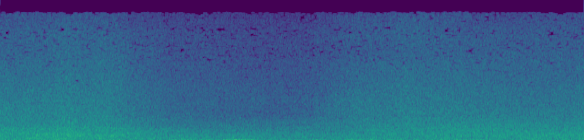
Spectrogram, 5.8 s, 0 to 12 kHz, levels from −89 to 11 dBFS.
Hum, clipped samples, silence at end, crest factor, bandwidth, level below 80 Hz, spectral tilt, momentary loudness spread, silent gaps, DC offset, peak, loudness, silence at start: none; under 0.1%; 0 s; 14 dB; 11.5 kHz; -38 dBFS; -4 dB/octave; 8 LU; none; under 0.1%; -14 dBFS; -29 LUFS; 0 s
